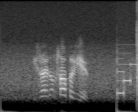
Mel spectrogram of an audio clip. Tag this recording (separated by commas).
Human voice, man speaking, Speech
